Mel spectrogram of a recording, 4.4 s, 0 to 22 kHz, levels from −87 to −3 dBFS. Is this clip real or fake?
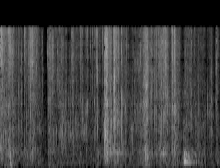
fake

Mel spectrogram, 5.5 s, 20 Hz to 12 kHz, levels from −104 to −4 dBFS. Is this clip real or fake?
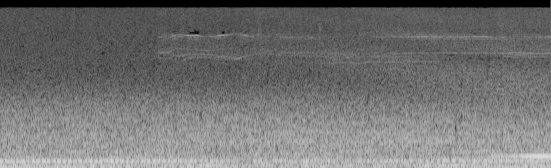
real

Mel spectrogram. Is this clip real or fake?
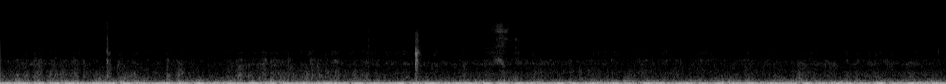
fake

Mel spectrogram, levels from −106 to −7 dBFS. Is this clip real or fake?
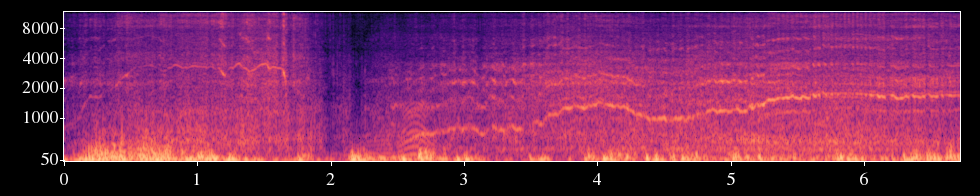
real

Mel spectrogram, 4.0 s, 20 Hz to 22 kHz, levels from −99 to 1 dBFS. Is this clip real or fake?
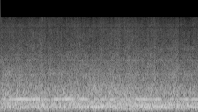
fake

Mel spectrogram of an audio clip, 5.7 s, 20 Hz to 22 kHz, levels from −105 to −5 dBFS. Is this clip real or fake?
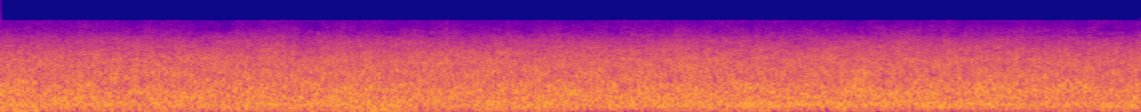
fake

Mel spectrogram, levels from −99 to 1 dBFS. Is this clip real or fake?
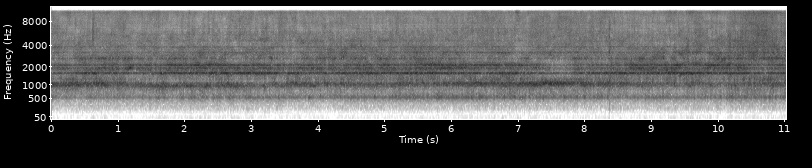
fake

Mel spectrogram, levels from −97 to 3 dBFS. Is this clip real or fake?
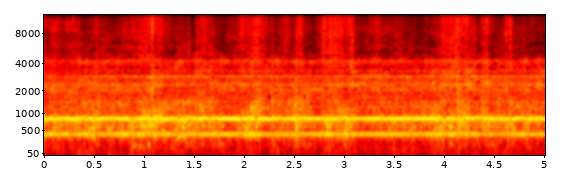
fake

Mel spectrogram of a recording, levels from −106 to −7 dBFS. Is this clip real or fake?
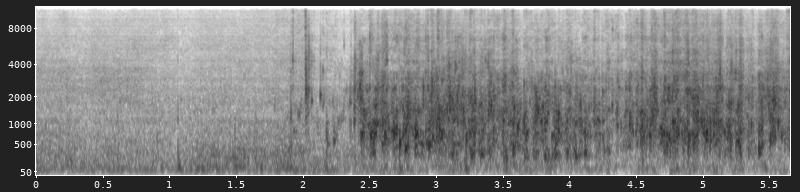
fake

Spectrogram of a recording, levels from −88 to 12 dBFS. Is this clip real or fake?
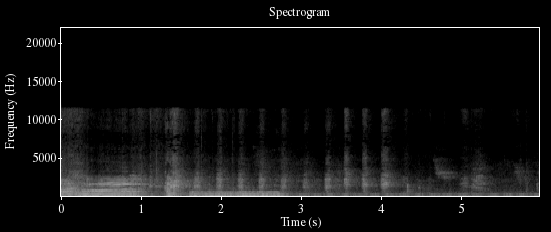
real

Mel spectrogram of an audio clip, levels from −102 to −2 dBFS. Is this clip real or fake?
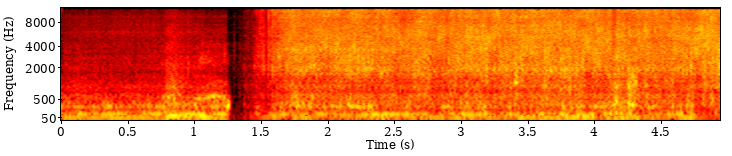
fake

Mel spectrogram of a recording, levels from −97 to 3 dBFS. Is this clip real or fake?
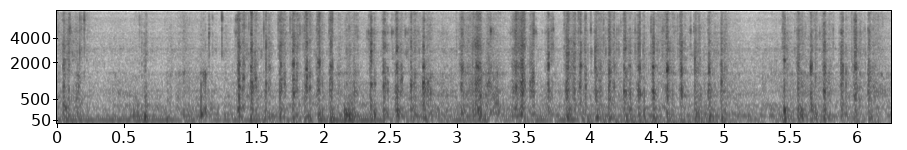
fake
